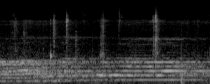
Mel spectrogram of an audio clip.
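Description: A man's voice chanting Arabic through the mosque loudspeaker system, drawing out one long melodic note that stays mostly steady in pitch, with a few faint clicks.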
